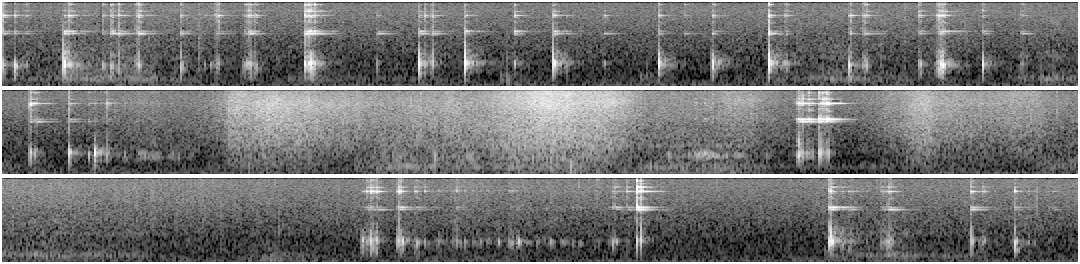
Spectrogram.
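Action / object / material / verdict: tap / unglazed clay pot with lid / terracotta / none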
